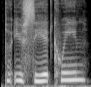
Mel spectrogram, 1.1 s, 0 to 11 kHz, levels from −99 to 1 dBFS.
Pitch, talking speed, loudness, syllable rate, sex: 260 Hz, 260 wpm, -17 LUFS, 4.8 syllables/s, female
